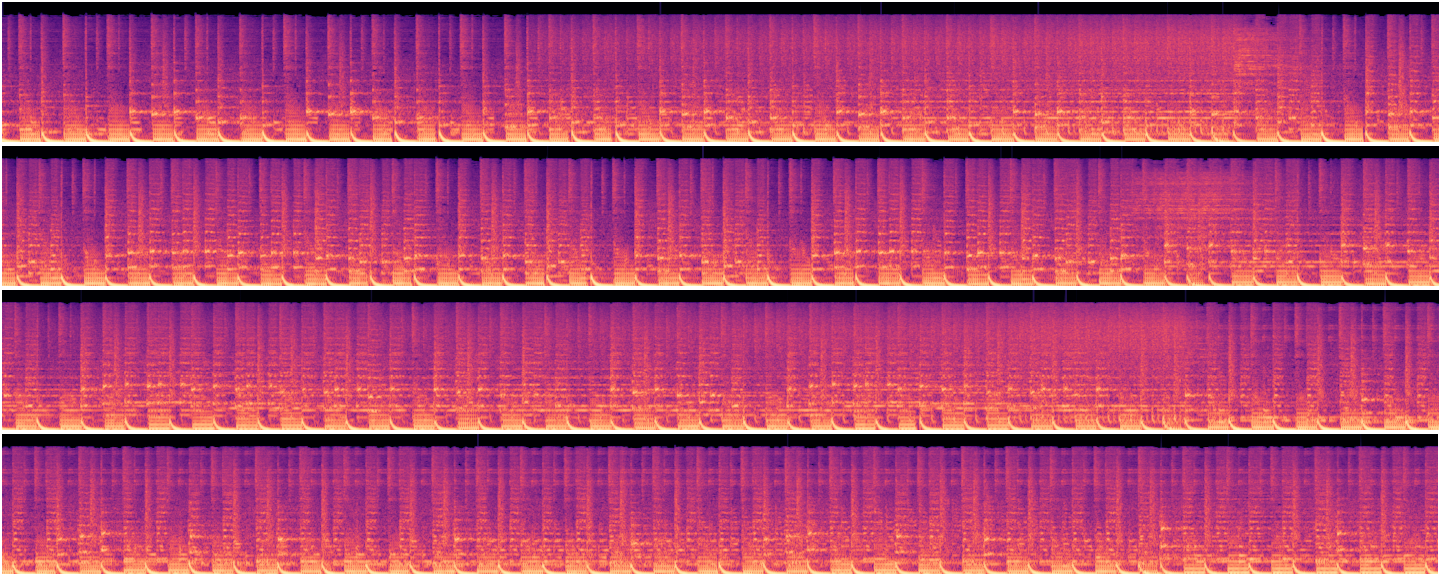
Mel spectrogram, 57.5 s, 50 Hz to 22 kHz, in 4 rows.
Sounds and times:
Techno: 0:00.0 - 0:57.4.

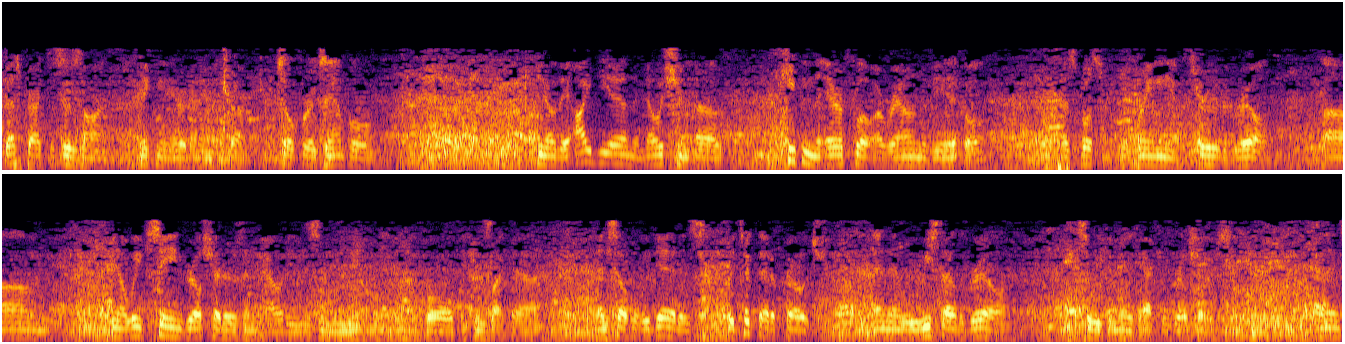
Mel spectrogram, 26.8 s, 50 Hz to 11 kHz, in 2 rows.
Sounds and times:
Speech: 0:00.0 - 0:03.8, 0:05.3 - 0:07.2, 0:07.8 - 0:09.9, 0:10.5 - 0:13.9, 0:14.5 - 0:26.8.

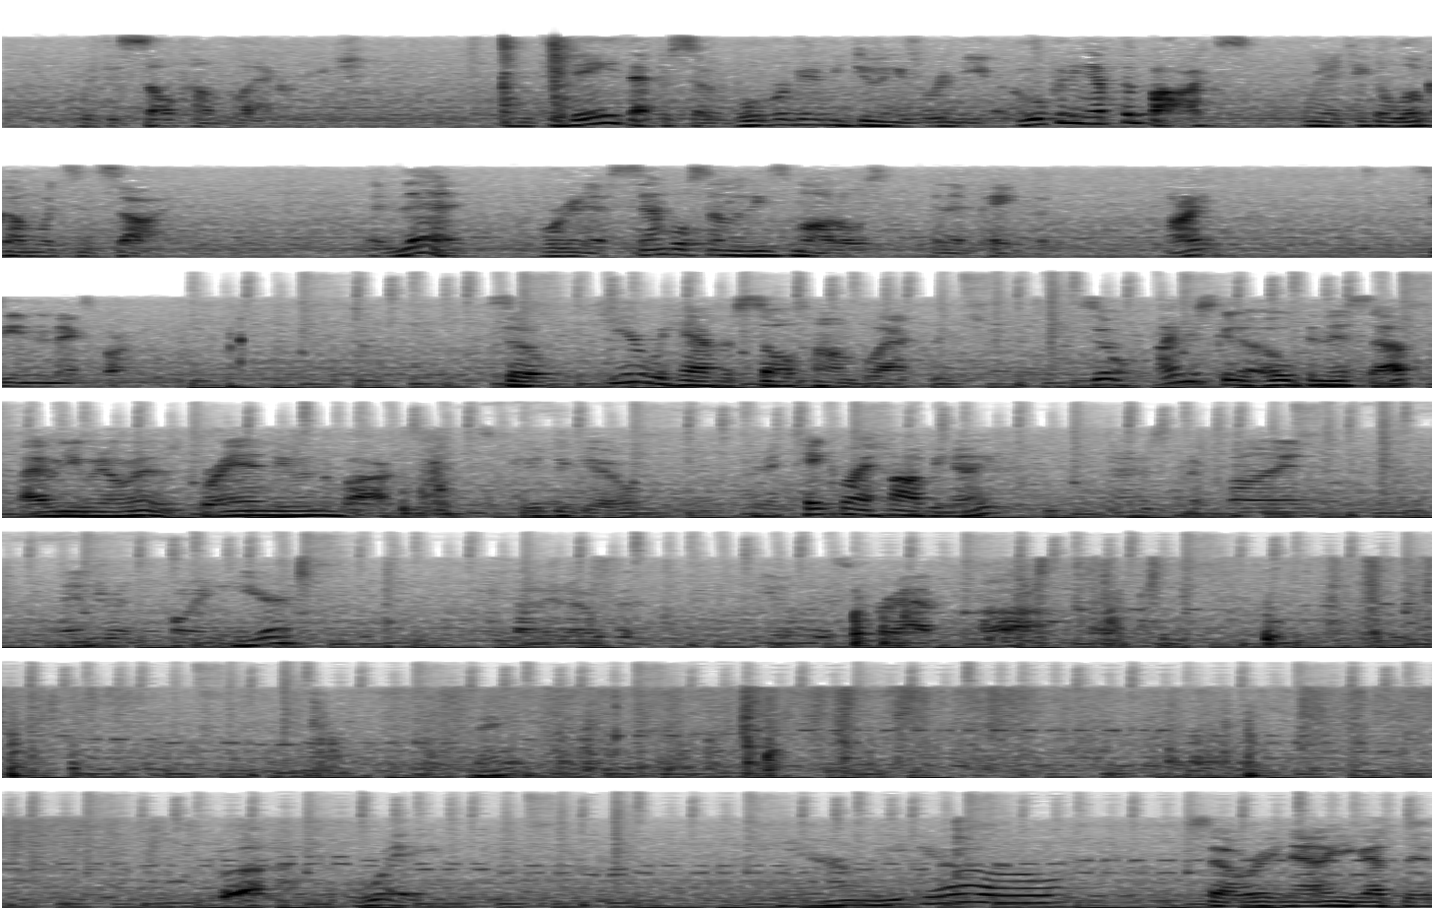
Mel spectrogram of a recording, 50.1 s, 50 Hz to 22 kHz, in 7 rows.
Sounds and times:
Speech: 0:00.4 - 0:01.9, 0:02.6 - 0:08.1, 0:09.0 - 0:13.3, 0:14.2 - 0:15.0, 0:16.8 - 0:28.0, 0:28.9 - 0:30.2, 0:31.2 - 0:34.2, 0:38.0 - 0:39.4, 0:44.0 - 0:45.2, 0:46.8 - 0:50.0
Music: 0:15.2 - 0:50.0.

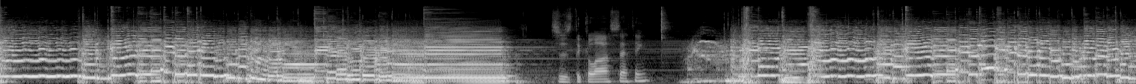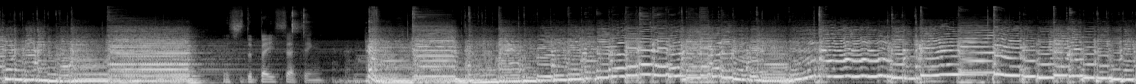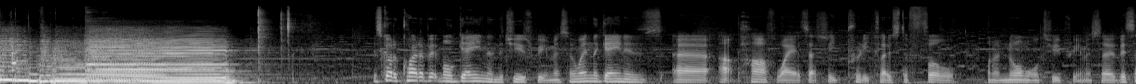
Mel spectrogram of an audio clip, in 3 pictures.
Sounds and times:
Effects unit: 0:00.0 - 0:05.7, 0:06.6 - 0:27.1, 0:32.0 - 0:34.0
Distortion: 0:00.0 - 0:34.0
Guitar: 0:00.0 - 0:34.0.

